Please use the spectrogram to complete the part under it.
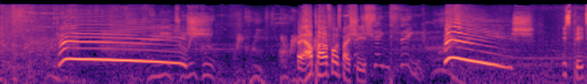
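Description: A young man shouts loudly in excitement.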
